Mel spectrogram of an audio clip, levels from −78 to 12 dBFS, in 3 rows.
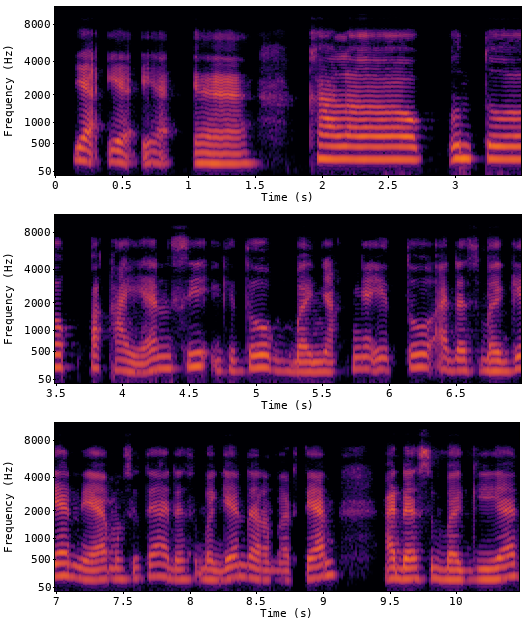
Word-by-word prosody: Ya 200 -2 +4
ya 180 -1 +1 0.2
ya. 165 - -4 0.3
Eee, 155 -1 +4 0.6
kalau 220 -1 +5 0.7
untuk 225 -1 +2 0.2
pakaian 175 -4 -2 0.2
sih 225 +1 0 0.2
gitu 165 +3 -7 0.3
banyaknya 150 +5 -2
itu 185 +3 -9 0.2
ada 175 -2 -1
sebagian 170 +6 +1
ya, 150 - +4
maksudnya 170 +4 -5
ada 155 -2 -4
sebagian 160 +5 -1
dalam 150 -4 -1
artian 180 +7 +1 0.4
ada 170 0 +5
sebagian 160 +4 0
170 Hz, 120 wpm, -23 LUFS, 155-205 Hz, 0.7 s, kalau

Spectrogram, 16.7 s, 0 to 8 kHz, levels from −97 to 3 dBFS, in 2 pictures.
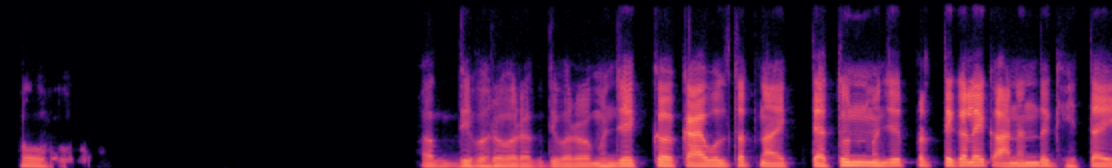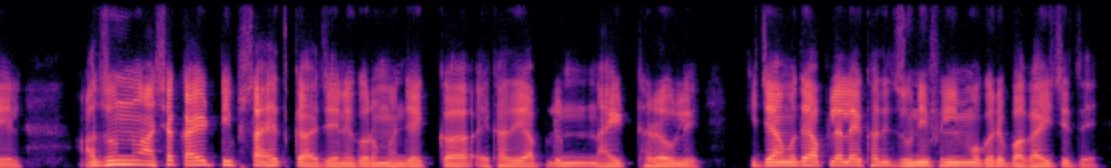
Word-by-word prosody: हो 125 - -3 0.2
हो 110 -1 -18
हो. - - -28 2.5
अगदी 120 +1 -4
बरोबर, 115 0 -2
अगदी 110 +1 -6
बरोबर. 115 +1 -2
म्हणजे 120 +2 +1
एक 125 +3 -2 0.2
काय 135 -1 +5
बोलतात 130 +2 -2
ना, 125 -3 +2
एक 120 -1 -4
त्यातून 145 +3 +3
म्हणजे 140 +1 +2
प्रत्येकाला 145 +1 +3
एक 145 -1 0
आनंद 130 +2 +2
घेता 120 -1 -3
येईल. 110 -1 -1 0.5
अजून 190 +6 +3
अशा 175 +2 +2
काही 180 +1 +5
टिप्स 170 -2 -2
आहेत 150 0 +3
का, 140 -6 +1
जेणेकरून 125 +2 -1
म्हणजे 125 0 -1
एक 125 +1 -7
अ, 125 0 +1
एखादी 125 +1 -2
आपली 125 +2 -3 0.2
नाईट 125 0 -2
ठरवली 120 -3 -1 0.4
की 140 - -6
ज्यामध्ये 150 +3 +3
आपल्याला 155 0 +2
एखादी 150 0 -1
जुनी 140 +1 +2
फिल्म 140 0 +1
वगैरे 135 0 0
बघायचीच 120 0 -2
आहे. 100 - -9
130 Hz, 155 wpm, -21 LUFS, 120-145 Hz, 2.5 s, काय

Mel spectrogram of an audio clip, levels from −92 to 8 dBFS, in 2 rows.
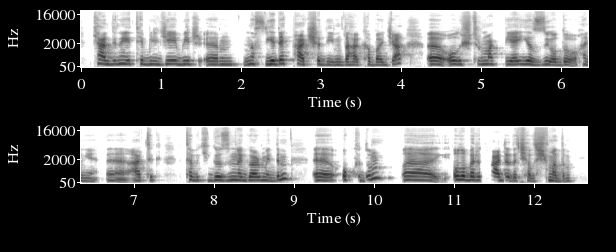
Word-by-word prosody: kendine 255 -2 +2
yetebileceği 250 -1 -2
bir, 235 -1 -4
emm, 220 0 -2
nasıl 245 +1 -3
yedek 265 +3 +5
parça 220 +1 +2
diyeyim 200 -1 -6
daha 200 -1 0
kabaca, 200 +3 -1 0.3
eee, 230 -1 +7
oluşturmak 240 0 -1
diye 225 0 +3
yazıyordu, 210 -4 0
hani, 190 -5 -8
eee, 215 - -5
artık 215 +2 -3 0.3
tabii 235 -4 -4
ki 220 -1 -11
gözümle 240 +1 +2
görmedim, 230 - +1 0.3
eee, 220 -2 +4
okudum. 335 +7 -1 0.2
Eee, 245 -2 +3
o 265 - +7
laboratuvarda 240 -2 +3
da 210 - -3
çalışmadım. 195 -2 -3
230 Hz, 135 wpm, -23 LUFS, 215-245 Hz, 0.3 s, eee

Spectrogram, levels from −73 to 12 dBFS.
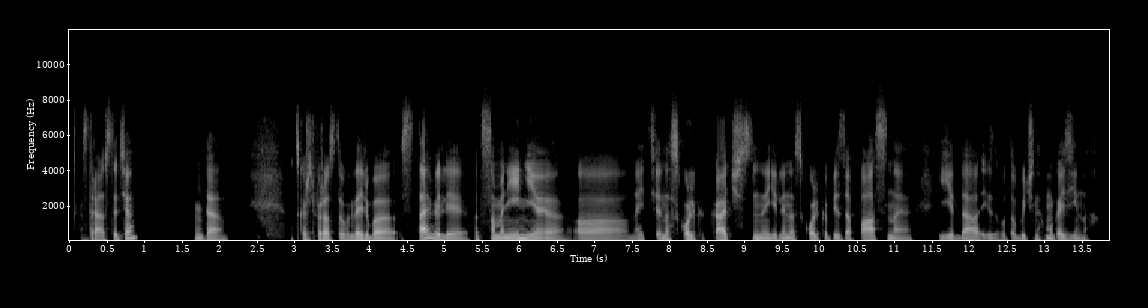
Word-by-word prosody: Здравствуйте. 120 - +1 0.8
Да. 105 -1 +2 0.9
Вот - - -11
скажите, 125 0 -2
пожалуйста, 115 -2 +2
вы 120 - -4
когда-либо 115 -3 +3
ставили 120 - +3
под - - -7
сомнение, 120 -3 +3
а, 105 -1 -2
знаете, 120 +2 -6
насколько 125 +2 0
качественная 125 -5 +2
или 110 +2 -2
насколько 115 +2 -2
безопасная 110 0 -2 0.3
еда 120 +5 -1
из 110 -6 -8
вот 110 0 -12
обычных 120 +2 -6
магазинах? 115 -2 -4
115 Hz, 95 wpm, -24 LUFS, 110-125 Hz, 0.9 s, когда-либо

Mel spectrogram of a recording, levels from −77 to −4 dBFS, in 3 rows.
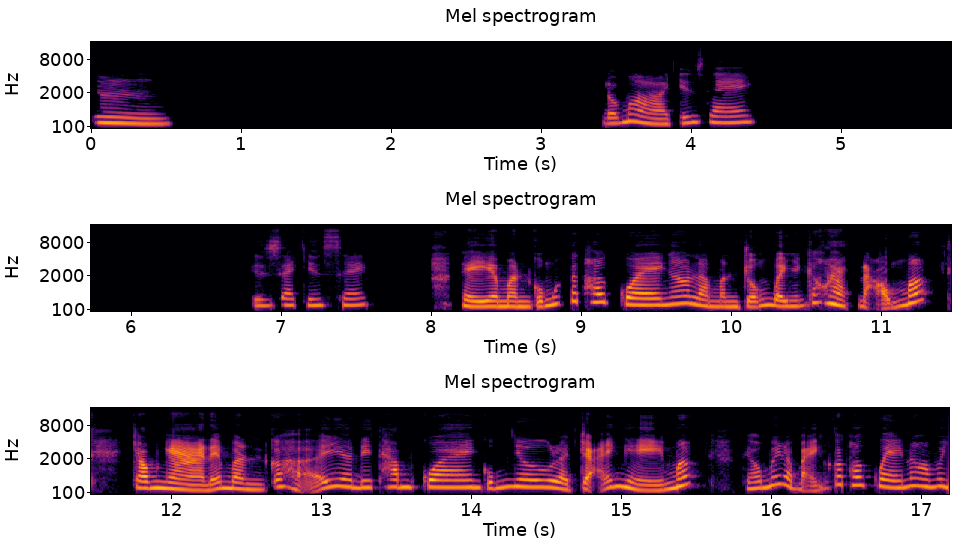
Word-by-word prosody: ừm. 200 -4 -4 2.9
Đúng 195 +5 -5
rồi, 215 -9 -2
chính 220 +4 -6
xác. 235 -1 -6 2.4
Chính 220 0 -8
xác, 240 0 -7
chính 235 -1 -6
xác. 245 0 -7 0.7
Thì 195 -1 +4
mình 195 -1 +1
cũng 190 +6 -2
có 275 - 0
cái 385 - -2
thói 350 0 +2
quen 250 -1 +3
á 295 +2 +1
là 235 -6 +1
mình 190 -1 -3
chuẩn 190 +7 -1
bị 200 - +3
những 200 +2 -5
cái 330 - -4
hoạt 255 -7 +2
động 150 +10 -2
á 325 - +7 0.5
trong 250 -1 +4
ngày 195 -6 +7
để 200 +5 +3
mình 215 -5 0
có 280 +9 -2
thể 290 0 -2
đi 265 +1 0
tham 280 -1 0
quan 270 -1 +3
cũng 250 +2 -3
như 280 -2 +1
là 240 -4 +3
trải 225 +5 +2
nghiệm 195 -7 +1
á, 320 +4 +4 0.3
thì - - -9
hông 245 +3 0
biết 350 - -1
là 340 - 0
bạn - - -3
có 375 - -4
thói 350 -1 -1
quen 275 -4 +1
đó 320 - -2
hông? 295 -2 0
Ví 295 - -1
245 Hz, 180 wpm, -24 LUFS, 200-275 Hz, 2.9 s, á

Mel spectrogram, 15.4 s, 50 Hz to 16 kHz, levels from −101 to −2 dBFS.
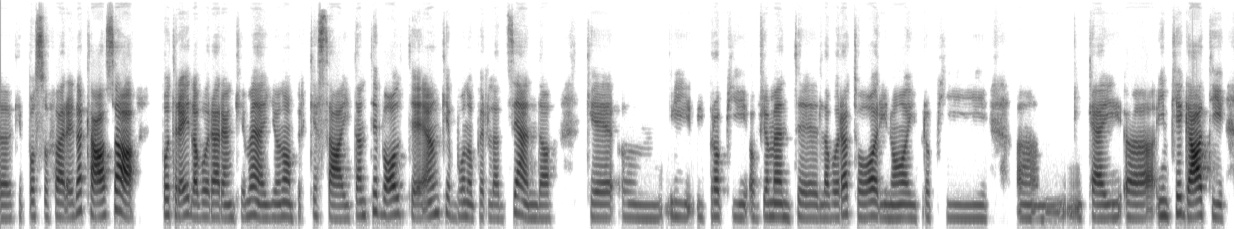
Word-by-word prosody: che 170 - -23
posso 195 0 -7
fare 185 -1 -1
da 260 - +1
casa, 210 +5 +8 0.3
potrei 210 -1 -1
lavorare 185 -1 0
anche 175 +1 -7
meglio, 180 -3 -2
no, 190 -1 -3
perché 205 +2 -18
sai, 165 -3 0
tante 205 +6 -6
volte 220 +1 -1
è - - -7
anche 225 +3 -2
buono 190 -1 -10
per 185 +1 -14
l'azienda 175 -1 -3 0.4
che, 180 -2 -7
uhm, 175 -1 -19
i 190 -1 -15
i 180 - -21
propri 190 -2 -9
ovviamente, 185 -1 -5
lavoratori, 180 0 -3
no, 175 +1 -3
i 175 -1 -9
propri, 170 -1 -18 0.4
uhm, 85 - -14
okay, 180 0 -4
uhm, 175 -1 -2
impiegati, 200 -3 +5
180 Hz, 130 wpm, -23 LUFS, 175-195 Hz, 0.4 s, casa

